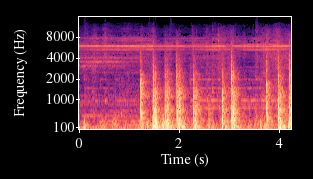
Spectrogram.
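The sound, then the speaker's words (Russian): A knife chops food into small cubes for tartare against a cutting board, without lifting the blade from the board, in a steady series of about ten quick, crisp thuds, beginning after a second of quiet background hum. “Не отрываю я нож от доски.”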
